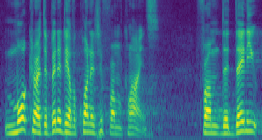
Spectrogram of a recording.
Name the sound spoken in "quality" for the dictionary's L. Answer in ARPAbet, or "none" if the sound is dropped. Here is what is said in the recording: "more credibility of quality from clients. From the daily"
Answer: N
